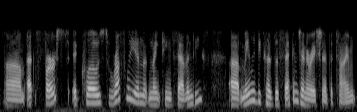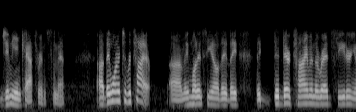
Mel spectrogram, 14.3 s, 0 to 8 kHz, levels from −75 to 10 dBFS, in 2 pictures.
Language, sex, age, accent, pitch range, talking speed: English, male, 30-49, American, 105-145 Hz, 180 wpm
